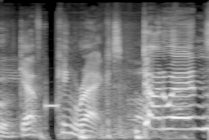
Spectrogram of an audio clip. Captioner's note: beep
